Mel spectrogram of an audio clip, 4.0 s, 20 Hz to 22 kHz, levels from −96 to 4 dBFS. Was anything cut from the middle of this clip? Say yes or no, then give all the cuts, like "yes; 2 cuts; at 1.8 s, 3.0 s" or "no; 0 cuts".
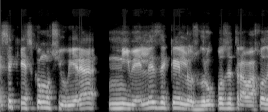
yes; 2 cuts; at 1.5 s, 2.5 s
